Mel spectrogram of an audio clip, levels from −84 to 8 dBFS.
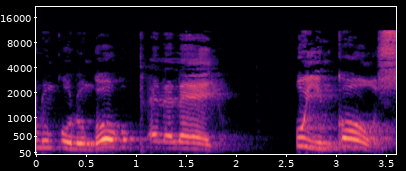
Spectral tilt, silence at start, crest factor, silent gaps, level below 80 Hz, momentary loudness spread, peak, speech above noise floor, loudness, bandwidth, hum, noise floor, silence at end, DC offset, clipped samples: -3.5 dB/octave; 0 s; 16 dB; none; -72 dBFS; 11 LU; -4 dBFS; 50 dB; -20 LUFS; 11.5 kHz; none; -70 dBFS; 0 s; under 0.1%; under 0.1%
